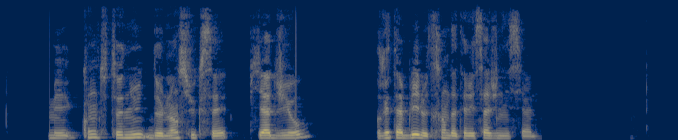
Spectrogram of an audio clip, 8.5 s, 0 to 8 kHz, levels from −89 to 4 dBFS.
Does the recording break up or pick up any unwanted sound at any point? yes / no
no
